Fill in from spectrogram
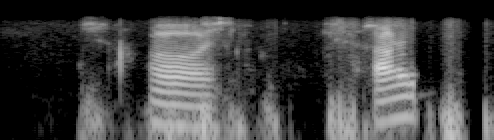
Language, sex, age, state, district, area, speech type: Santali, male, 30-45, Jharkhand, East Singhbhum, rural, conversation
